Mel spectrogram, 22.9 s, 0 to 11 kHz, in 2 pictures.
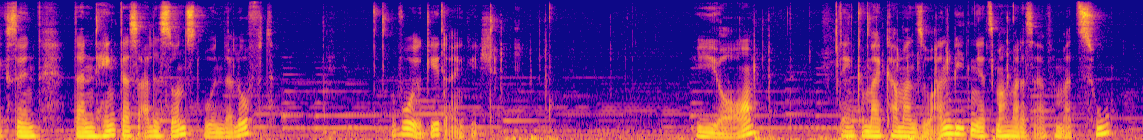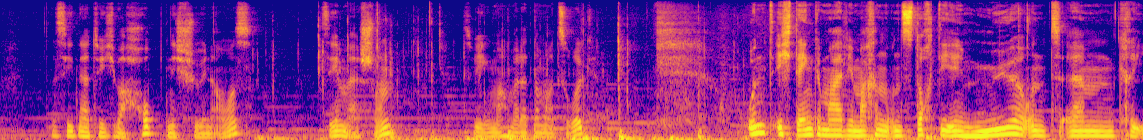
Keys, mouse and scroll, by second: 1.2 a, 1.6-2.6 middle drag, 2.9 middle click, 3.1 middle click, 3.2 middle click, 3.7-5.5 right drag, 4.4-5.5 drag, 5.1 middle click, 5.3 Tab, 5.5 middle click, 7.5 Tab, 8.6-9.9 right drag, 9.1 f, 9.4 a, 9.9 Tab, 14.0 Tab, 15.6 ctrl+z, 16.1 ctrl+z, 16.5 ctrl+z, 17.6 KP_1, 18.6-19.9 middle drag, 20.8 a, 21.6-22.8 right drag.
